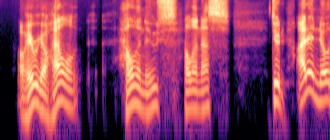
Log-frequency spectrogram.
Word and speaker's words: Helenius: I always thought it was Helenius. I I listened to the Amir's pronunciation guide last night and he does say like Helenus. Helen, but he like has like a little bit of a eye before the U for the part.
